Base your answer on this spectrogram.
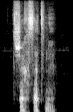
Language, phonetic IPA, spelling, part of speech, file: Polish, [ṭʃɛxˈsɛtnɨ], trzechsetny, adjective, Pl-trzechsetny.ogg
